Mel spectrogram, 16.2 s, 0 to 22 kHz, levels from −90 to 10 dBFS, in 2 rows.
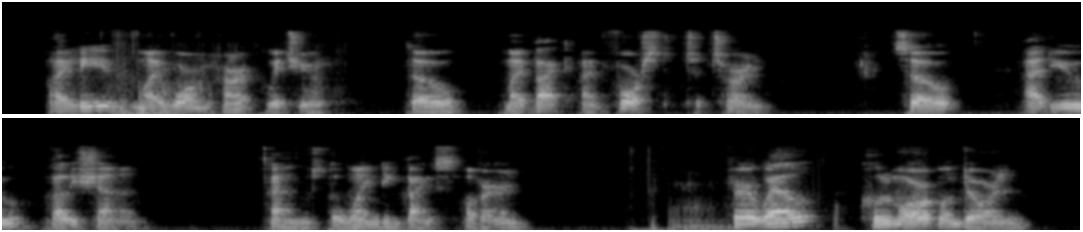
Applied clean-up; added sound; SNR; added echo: neural mask model DeepFilterNet 3.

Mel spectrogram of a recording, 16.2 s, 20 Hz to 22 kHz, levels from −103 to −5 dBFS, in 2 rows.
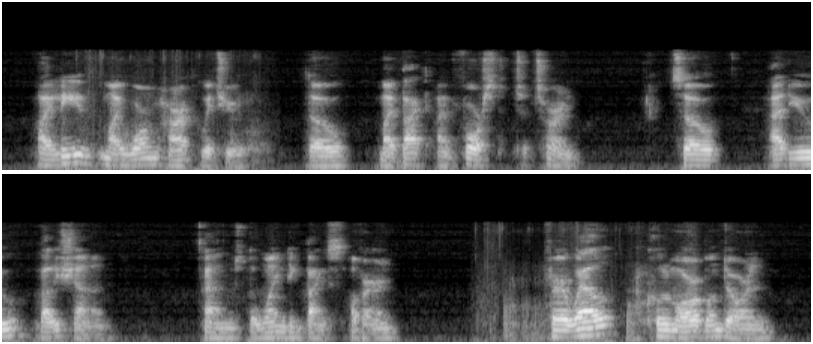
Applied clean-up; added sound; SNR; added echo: neural separator model SepFormer DNS4.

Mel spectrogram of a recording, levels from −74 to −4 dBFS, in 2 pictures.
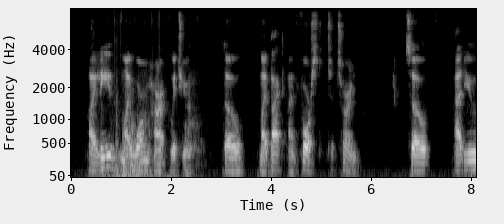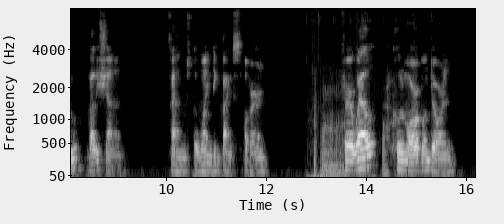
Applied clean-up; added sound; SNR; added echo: none; Growling; 12 dB; reverberation time 0.2 s.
